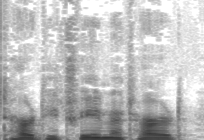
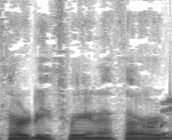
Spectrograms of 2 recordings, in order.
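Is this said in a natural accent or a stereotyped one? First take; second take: stereotyped; natural. First: It is said in a stereotyped Irish accent. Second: It is said in the speaker's natural Munster accent. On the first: This is how others expect the speaker to say it. The speaker calls it wrong. "I don't say" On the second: This is how the speaker really says it. The speaker calls it right. "I speak the kind of the High King of Munsters English. So I just say"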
